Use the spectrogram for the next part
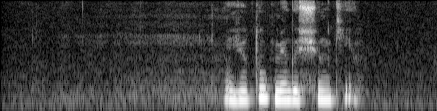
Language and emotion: Russian, neutral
